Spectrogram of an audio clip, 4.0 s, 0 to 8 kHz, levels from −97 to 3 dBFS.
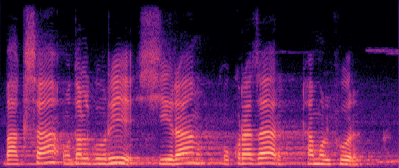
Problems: constant background noise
